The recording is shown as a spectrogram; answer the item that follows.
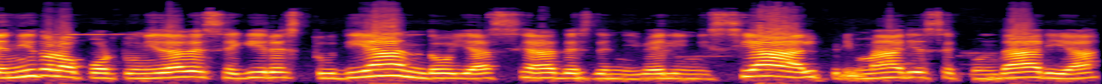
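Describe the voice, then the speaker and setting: A woman with a Peruvian Amazon accent talks with hardly any pauses, her pitch fairly high with ordinary variation. The sound is dry and close, with no echo. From Peruvian Amazon, Shipibo-Conibo community. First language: Shipibo-Conibo (speaking Spanish). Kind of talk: panel discussion. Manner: halting, many fillers and self-corrections.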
